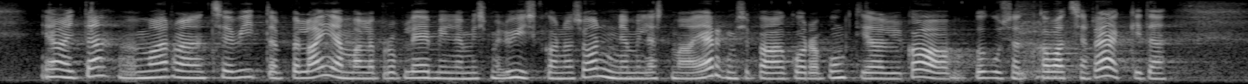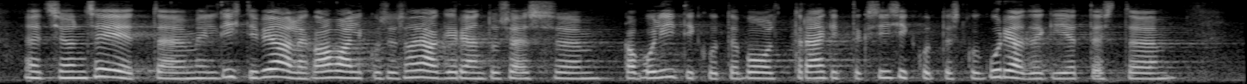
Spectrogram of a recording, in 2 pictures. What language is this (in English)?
Estonian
